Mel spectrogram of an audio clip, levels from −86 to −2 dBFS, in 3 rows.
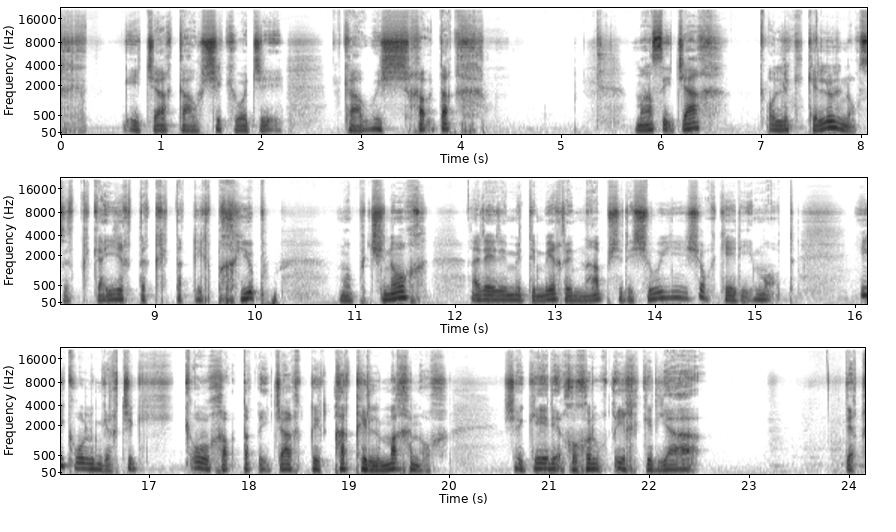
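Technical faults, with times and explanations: No technical faults can be heard in this recording.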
